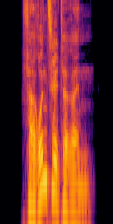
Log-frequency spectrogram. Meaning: inflection of verrunzelt: 1. strong genitive masculine/neuter singular comparative degree 2. weak/mixed genitive/dative all-gender singular comparative degree
- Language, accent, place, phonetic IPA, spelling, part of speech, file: German, Germany, Berlin, [fɛɐ̯ˈʁʊnt͡sl̩təʁən], verrunzelteren, adjective, De-verrunzelteren.ogg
